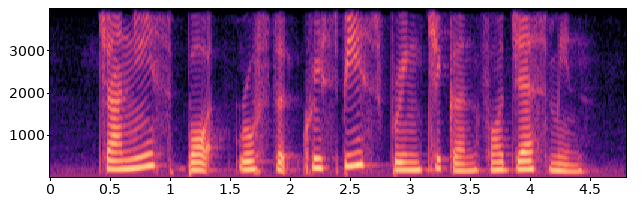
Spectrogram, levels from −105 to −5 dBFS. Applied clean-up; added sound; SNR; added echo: none; none; none; none.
